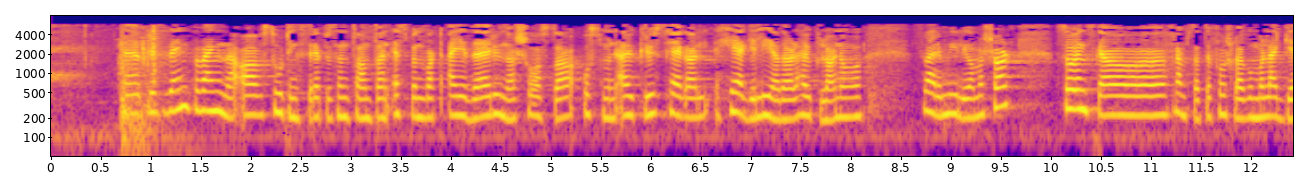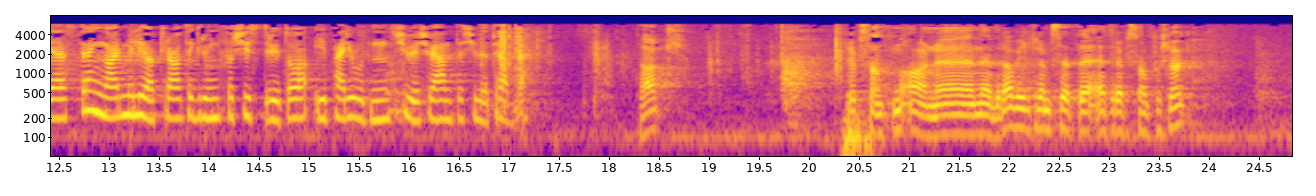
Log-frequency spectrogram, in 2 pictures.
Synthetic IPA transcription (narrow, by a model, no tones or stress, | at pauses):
pʰɾɛsɪd̪ɛnt̪̚pʰoːʋæŋnə̰ʔɑʋst̪uːʈɪŋsɾɛpɾəsənt̪ʰɑnt̪ɑnɛspənbɑʈːæɪd̪əɾʉnɑʂoːst̪ɑʊsmənʔɑ̰ʉkɾʉsheːɡəliːɑd̪æːɖəhɑʉkəlɑnɔ | sʋæːɾəmʉːlɪɔmæɪʂøːɽ | sɔœnskəæɪɔfɾɛmsɛt̪ːəfɔʂɭɑːɡʊmɔlɛɡːəst̪ɾɛŋːɑɾmɪljøːkʰɾɑːʋt̪ʰɪlɡɾʉɲːfɔɾçʏst̪əɾʉːt̪ɔʔɪpʰæɾɪuːd̪nçʉːəçʉːəeːnt̪ʰɪlçʉːət̪ʰɾɛd̪ʋə̰ | t̪ʰɑk | ɾɛpɾəsɑnt̪n̩ɑːɳənɛd̪ɾɑʋɪlfɾɛmsɛt̪ːəʔɛt̪ɾɛpɾəsɑnt̪fɔʂɭɑːɡ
